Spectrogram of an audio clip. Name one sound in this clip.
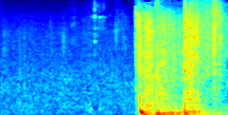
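A pistol fires loudly.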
